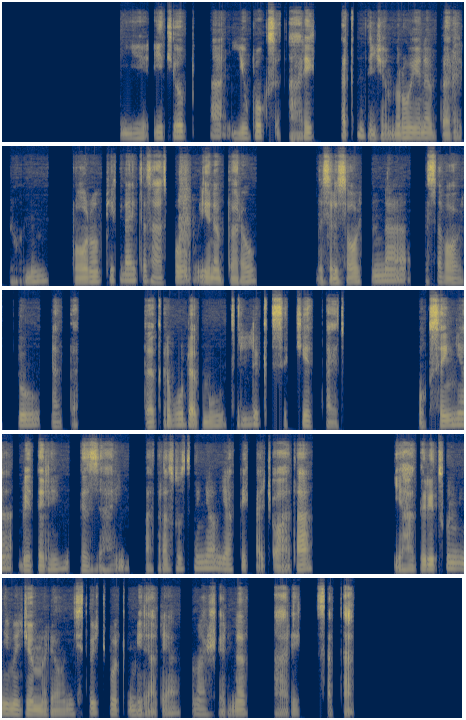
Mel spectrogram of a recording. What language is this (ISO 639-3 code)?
amh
